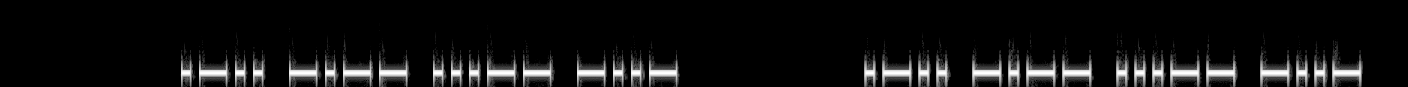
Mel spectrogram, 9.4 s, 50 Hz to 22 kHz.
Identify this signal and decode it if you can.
Morse code, heard as a keyed tone, about 20 wpm, 700 Hz. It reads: LY3X LY3X
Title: DXCC-100 Call Signs - 4 Characters - Repeated 3x - 20wpm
